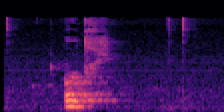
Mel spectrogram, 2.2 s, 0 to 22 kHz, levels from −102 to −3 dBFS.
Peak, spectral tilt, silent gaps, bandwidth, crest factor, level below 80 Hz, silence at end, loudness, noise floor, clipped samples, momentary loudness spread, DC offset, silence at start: -18 dBFS; -5 dB/octave; none; 11.5 kHz; 18 dB; -80 dBFS; 1.15 s; -33 LUFS; -69 dBFS; under 0.1%; 25 LU; under 0.1%; 0.65 s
